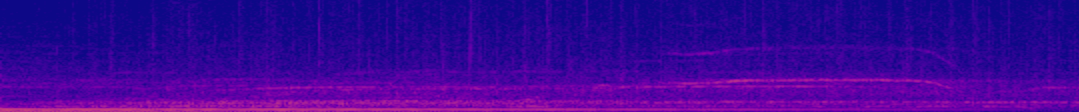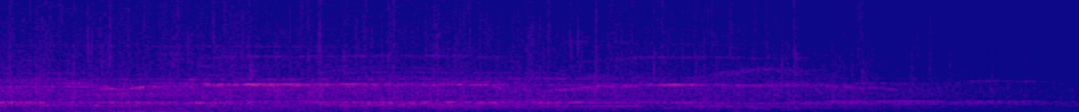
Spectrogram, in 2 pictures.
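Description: Audience applauding and cheering while the band's final chord rings out and dies away over the first couple of seconds; the applause then fades steadily away to nothing.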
